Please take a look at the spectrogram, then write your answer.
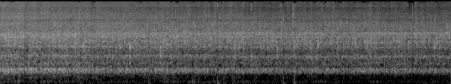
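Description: Ginger garlic paste frying in hot oil with cinnamon, cloves and cardamom, a dense, even sizzle crackling close and loud throughout.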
